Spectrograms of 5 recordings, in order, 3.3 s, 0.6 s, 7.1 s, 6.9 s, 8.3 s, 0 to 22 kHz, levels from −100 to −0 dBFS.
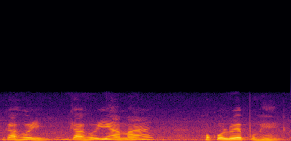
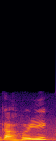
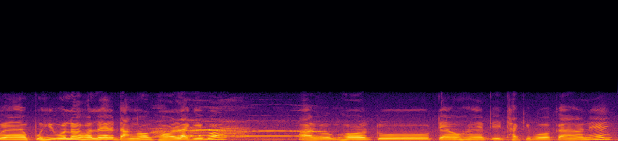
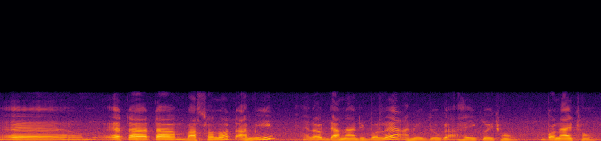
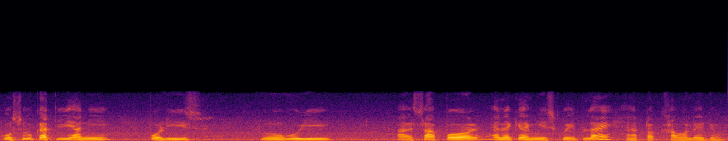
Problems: constant background noise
